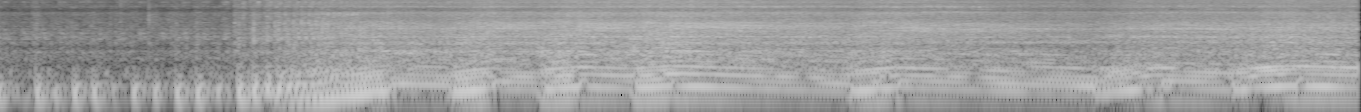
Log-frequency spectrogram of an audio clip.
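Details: Suzuki Smash with original regulator (kiprok), after reconnecting the regulator's body ground wire: a few single pops, then it catches and revs up and down cleanly without stumbling; the hesitation on throttle is fixed.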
